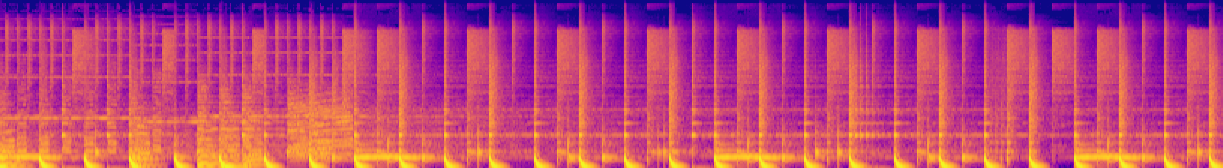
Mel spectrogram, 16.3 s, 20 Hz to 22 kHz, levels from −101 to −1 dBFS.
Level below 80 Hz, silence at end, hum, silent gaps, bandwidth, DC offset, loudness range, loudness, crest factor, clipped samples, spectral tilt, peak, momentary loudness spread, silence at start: -14 dBFS; 0 s; none; none; 15 kHz; under 0.1%; 1 LU; -13 LUFS; 10 dB; 0.4%; -5.5 dB/octave; 0 dBFS; 9 LU; 0 s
